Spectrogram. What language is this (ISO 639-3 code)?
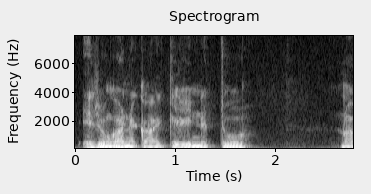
fin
